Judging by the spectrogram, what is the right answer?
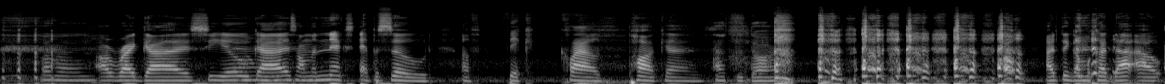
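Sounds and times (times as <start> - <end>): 
speech: 0.4 - 11.6
person coughing: 7.7 - 11.1.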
